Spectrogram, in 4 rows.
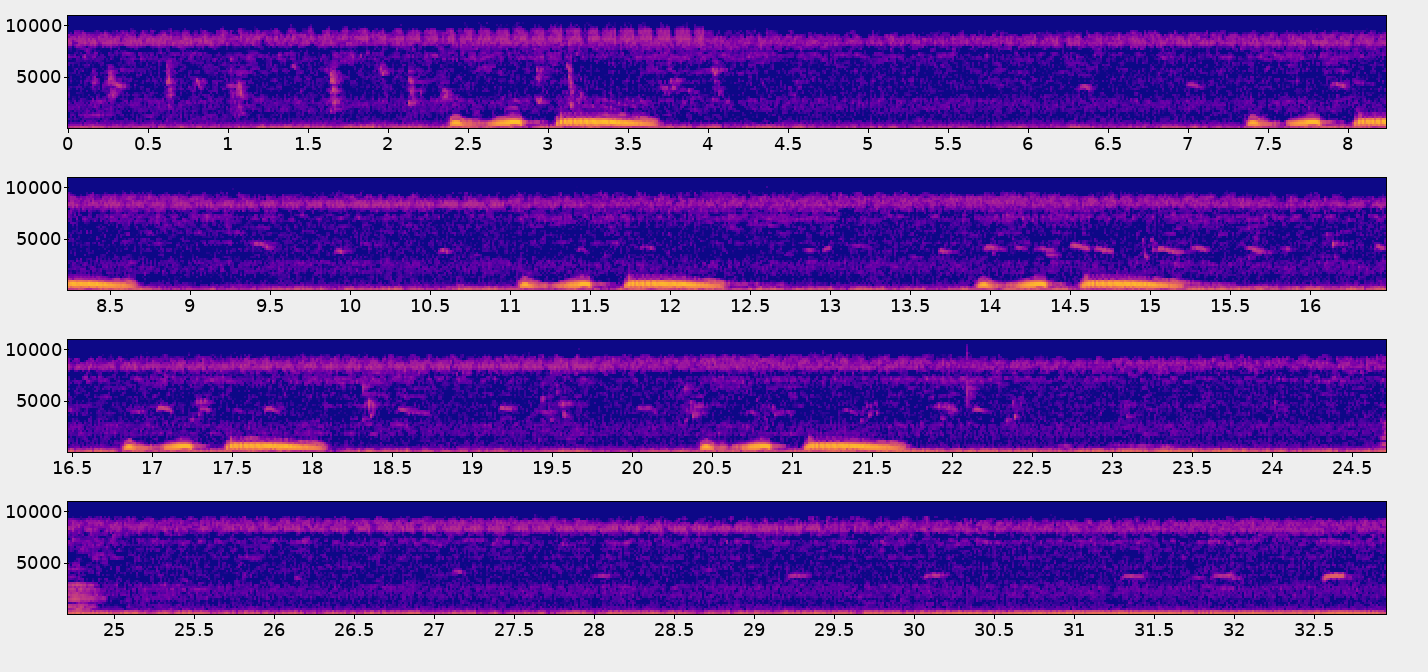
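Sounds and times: dove cooing: 2.4 - 3.8, 7.4 - 8.8, 11.0 - 12.5, 13.8 - 15.4, 16.8 - 18.2, 20.4 - 21.8.

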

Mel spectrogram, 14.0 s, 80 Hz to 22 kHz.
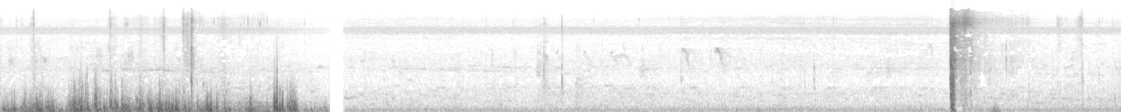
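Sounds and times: faint bird chirps: 4.0 - 11.8
slingshot arrow snap and rush: 11.8 - 12.9.

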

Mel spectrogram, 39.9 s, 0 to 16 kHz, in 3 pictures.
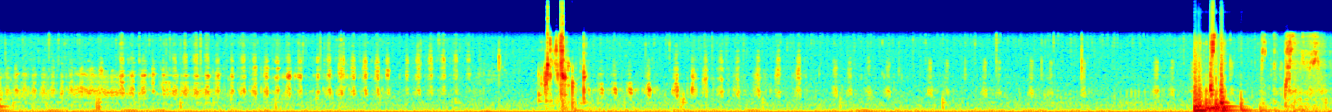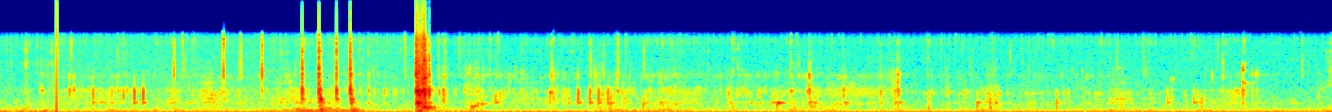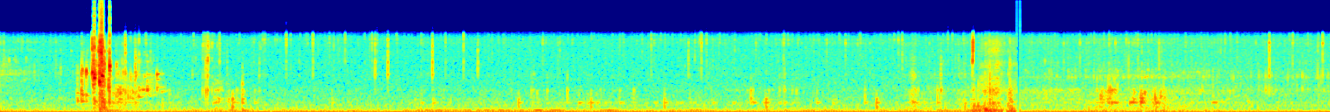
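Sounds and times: crackle of fine underwater clicks: 0.0 - 39.9
loud underwater thump: 12.0 - 12.5.

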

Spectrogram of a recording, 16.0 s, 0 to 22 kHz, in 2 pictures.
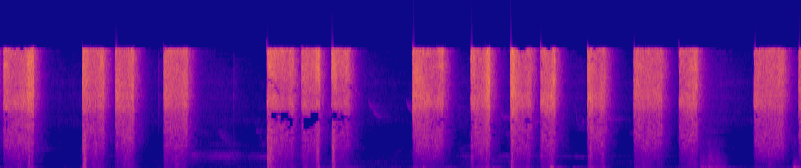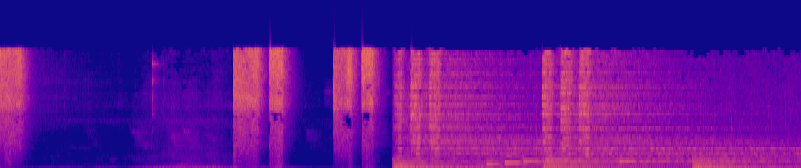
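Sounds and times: paint spray hissing bursts: 0.0 - 2.0, 2.7 - 8.4, 10.3 - 12.6.

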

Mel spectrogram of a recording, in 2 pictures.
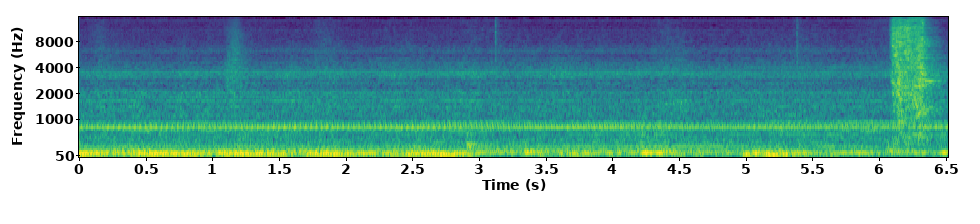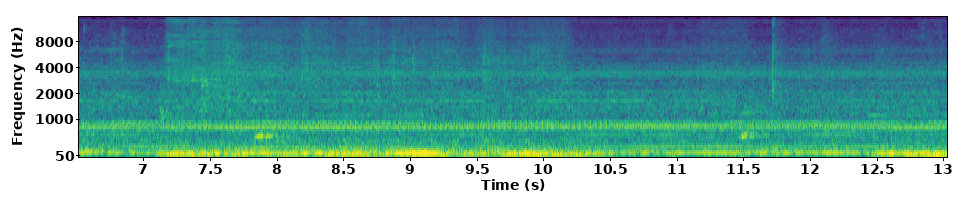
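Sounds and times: potter's wheel motor hum: 0.0 - 13.0.

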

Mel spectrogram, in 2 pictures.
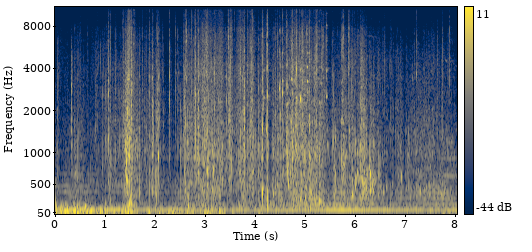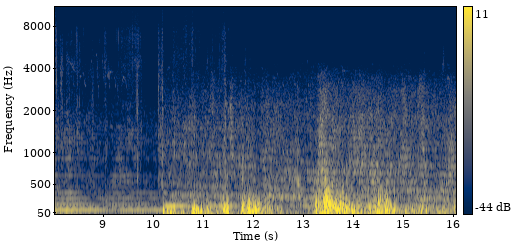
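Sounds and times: steady low drone: 0.0 - 16.0
sack rustling: 0.1 - 8.4
bottles and cans clattering: 2.4 - 8.3.

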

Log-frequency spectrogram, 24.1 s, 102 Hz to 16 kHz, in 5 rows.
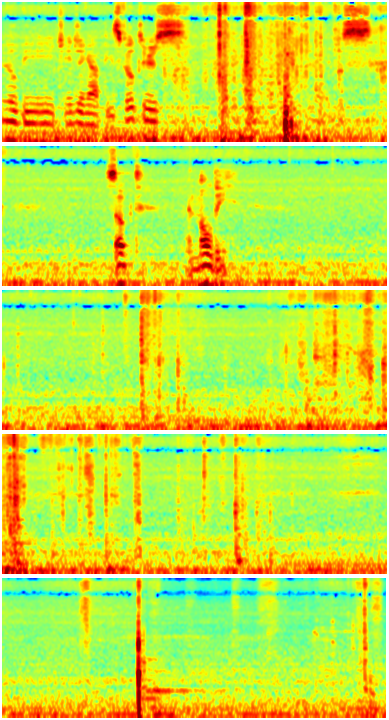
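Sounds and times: low machinery rumble: 0.0 - 24.0
knocks and scrapes of air filters: 2.1 - 4.4, 13.0 - 18.0.

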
